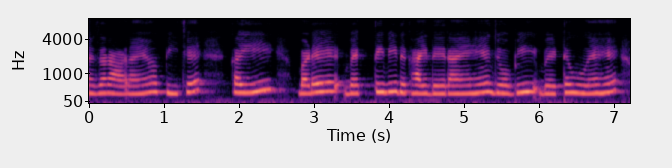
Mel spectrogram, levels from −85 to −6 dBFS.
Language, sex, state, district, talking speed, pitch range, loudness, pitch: Hindi, female, Chhattisgarh, Sarguja, 160 wpm, 245-285 Hz, -31 LUFS, 265 Hz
